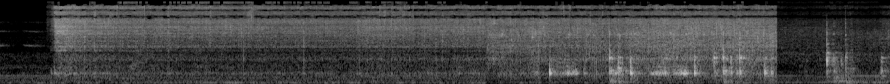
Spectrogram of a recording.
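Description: Loud, steady sizzling and hissing of tomatoes and fish frying in oil with garlic, onion, turmeric and salt, with occasional stirring scrapes before the sizzle suddenly drops away near the end.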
